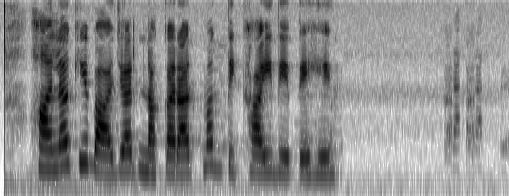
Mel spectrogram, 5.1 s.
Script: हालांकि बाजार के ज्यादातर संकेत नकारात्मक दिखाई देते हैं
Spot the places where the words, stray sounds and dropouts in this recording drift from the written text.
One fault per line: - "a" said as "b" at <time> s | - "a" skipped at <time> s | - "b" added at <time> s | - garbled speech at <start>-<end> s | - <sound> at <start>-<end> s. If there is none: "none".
- "के ज्यादातर संकेत" skipped at 1.4 s
- laugh at 4.4-4.8 s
